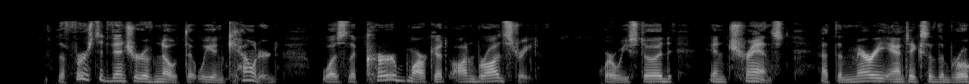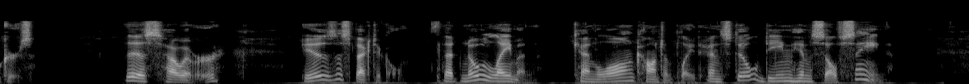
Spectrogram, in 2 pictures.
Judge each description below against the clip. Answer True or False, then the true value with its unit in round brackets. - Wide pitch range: False (4.2 semitones)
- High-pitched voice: False (135 Hz)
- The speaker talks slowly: True (130 wpm)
